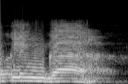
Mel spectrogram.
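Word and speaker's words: क्लीं: ही मात्रा और बिंदी, उसका उच्चारण होगा क्लीन गा। गा की ध्वनि निकलेगी पीछे।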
